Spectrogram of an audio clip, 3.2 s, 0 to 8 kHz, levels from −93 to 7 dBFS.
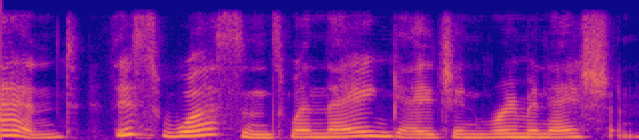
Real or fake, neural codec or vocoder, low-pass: fake; vocoder, 44.1 kHz, 128 mel bands every 256 samples, BigVGAN v2; 7.2 kHz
